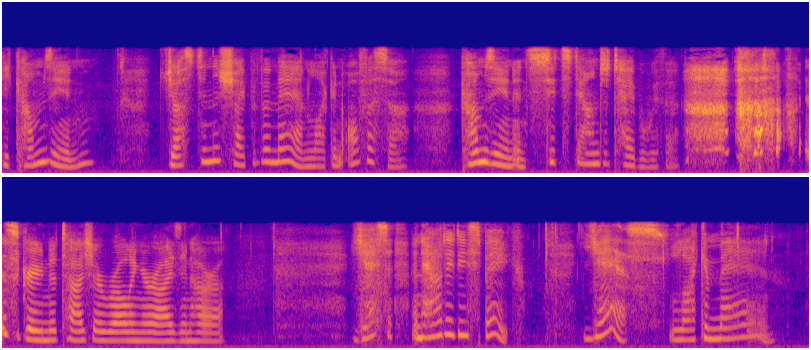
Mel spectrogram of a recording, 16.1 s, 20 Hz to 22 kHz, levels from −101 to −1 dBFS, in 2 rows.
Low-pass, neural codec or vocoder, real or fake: 7.2 kHz; none; real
